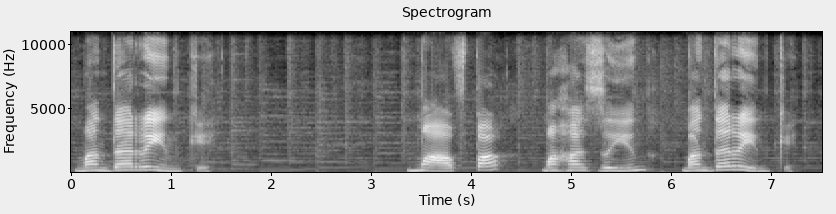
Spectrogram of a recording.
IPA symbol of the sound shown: м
